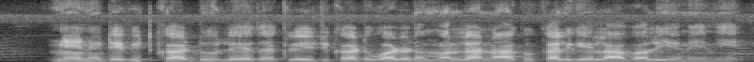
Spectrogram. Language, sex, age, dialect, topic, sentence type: Telugu, male, 18-24, Southern, banking, question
